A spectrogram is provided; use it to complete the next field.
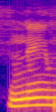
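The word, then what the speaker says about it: name: जैसे कि वर्ड के अंत में आया ई साइलेंट होता है। जैसे bike, bike miss bike, type miss प्रकार, नेम मिस नाम, साइन मिस चमक, चेंज मिस परिवर्तन।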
